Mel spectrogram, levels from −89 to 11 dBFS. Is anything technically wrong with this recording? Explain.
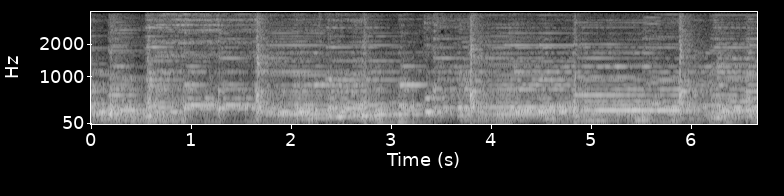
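No, nothing stood out as wrong on listening to this audio.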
